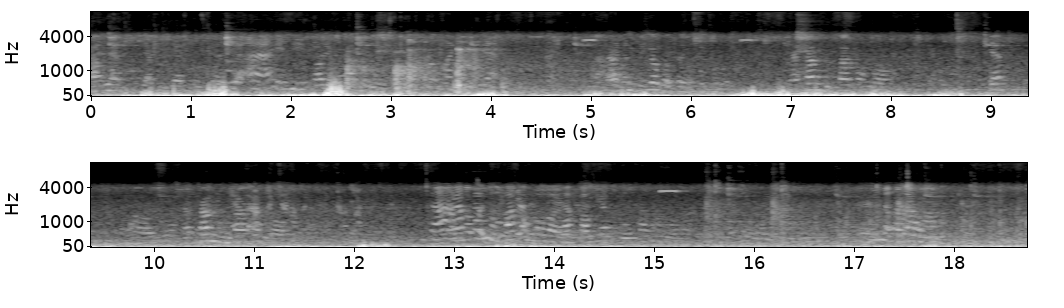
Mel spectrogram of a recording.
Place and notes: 案山里, Magong City - In the temple square
In the temple square, Wind, Birds singing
